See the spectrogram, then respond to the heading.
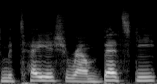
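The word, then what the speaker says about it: Mateusz Rębecki: We got a tough Polak up next, Mateusz Rebecki. That's how you pronounce it.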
